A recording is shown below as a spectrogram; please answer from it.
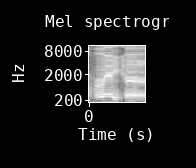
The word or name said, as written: greater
